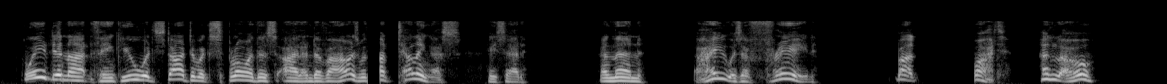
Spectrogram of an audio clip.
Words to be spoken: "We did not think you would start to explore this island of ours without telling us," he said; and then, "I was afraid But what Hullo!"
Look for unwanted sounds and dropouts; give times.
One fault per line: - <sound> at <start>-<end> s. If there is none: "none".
- dropout at 3.7-3.8 s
